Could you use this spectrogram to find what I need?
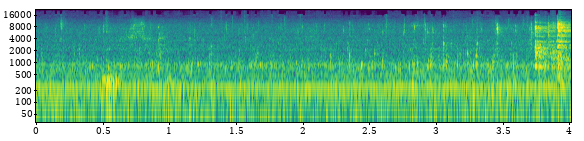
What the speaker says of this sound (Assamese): দহ মিনিট এইদৰে উতল আহিলে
